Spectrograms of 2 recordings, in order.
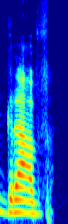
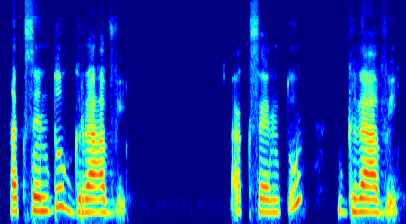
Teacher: if we have an e at the end of the word then in European Portuguese we don't pronounce it at the end.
